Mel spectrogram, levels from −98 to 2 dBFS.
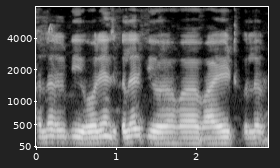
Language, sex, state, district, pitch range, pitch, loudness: Rajasthani, male, Rajasthan, Churu, 115-125 Hz, 120 Hz, -15 LUFS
